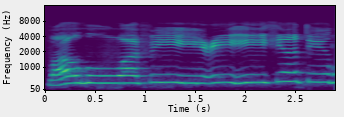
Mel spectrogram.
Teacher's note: فَهُوَ فِي عِيشَةٍ, پہ یا مدہ, یا ساکن سے پہلے عین کے نیچے زیر ہے تو یا مدہ ایک الف کے برابر کھینچ کر پڑھنا ہے, یعنی یا مدہ کو کھینچ کر پڑھتے ہیں.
